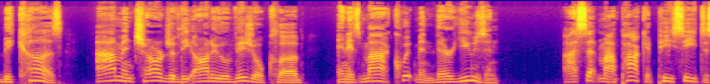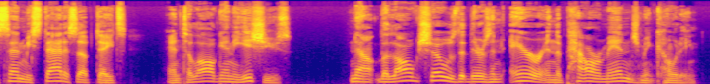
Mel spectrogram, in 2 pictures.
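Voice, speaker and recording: Man as a brisk, higher-voiced young tech student. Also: animated, a bit bright, no room sound, studio quality, close to an everyday voice. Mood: matter-of-fact. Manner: matter-of-fact, explanatory. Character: brisk, exasperated young male student tech club head.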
